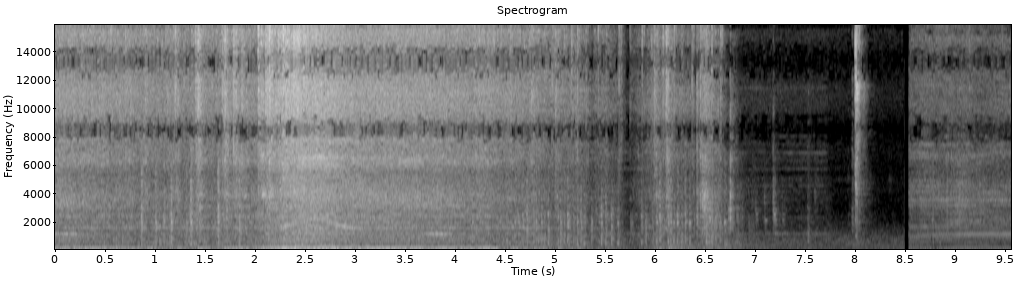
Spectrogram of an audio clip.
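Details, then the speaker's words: 1986 Ford Mustang GT, original-mile car that sat for a while, just under a quarter tank with pump heard priming: cranks, catches, surges unevenly, then stumbles and fades out; owner is fairly confident the fuel pump or its hanger hose is bad. "All right. So, I'm pretty confident we got a bad fuel pump here."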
